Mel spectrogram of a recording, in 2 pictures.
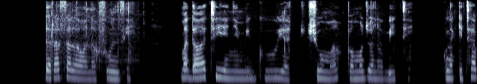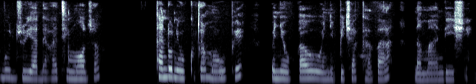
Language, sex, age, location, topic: Swahili, female, 18-24, Mombasa, education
